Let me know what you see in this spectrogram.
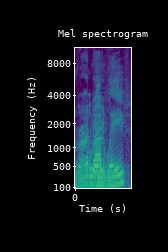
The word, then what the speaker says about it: Rod Wave: No, Roddy Wave. I feel like I'm saying that wrong. – No, Rod Wave. – Rod Wave. Right. Okay.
